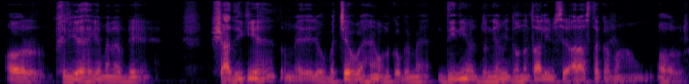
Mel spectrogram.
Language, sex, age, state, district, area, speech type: Urdu, male, 45-60, Delhi, Central Delhi, urban, spontaneous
